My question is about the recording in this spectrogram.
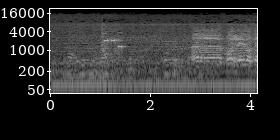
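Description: Two short electronic beeps, a high one and then a lower one, about a second in, followed by a person talking near the end, over a steady low hum.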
